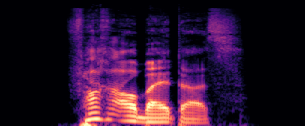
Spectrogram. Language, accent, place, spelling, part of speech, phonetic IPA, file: German, Germany, Berlin, Facharbeiters, noun, [ˈfaxʔaʁˌbaɪ̯tɐs], De-Facharbeiters.ogg
- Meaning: genitive singular of Facharbeiter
